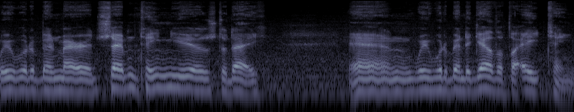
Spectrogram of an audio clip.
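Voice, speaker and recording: At a moderate pace, a man with a strong Georgia accent speaks at a medium pitch. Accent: thick Georgia. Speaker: video creator sharing personal medical experience. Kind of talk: live Q&A with personal testimony. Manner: halting, many fillers and repetitions.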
